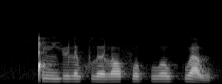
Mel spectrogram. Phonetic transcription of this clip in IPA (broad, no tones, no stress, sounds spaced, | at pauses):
ǃ ĩ j y l ɛ xʷ l ə l ɔ f o kʷ w o w kʷ a w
